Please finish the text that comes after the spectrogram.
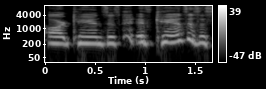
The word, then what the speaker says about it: Kansas: It's just I'm very passionate about this because, Kansas is pronounced Kansas because it is the English version of the Native American word, whereas Arkansas is the French pronunciation.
